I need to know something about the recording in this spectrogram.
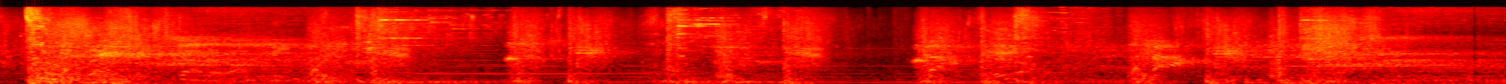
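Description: Game spell effects burst and clash in a busy fight.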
